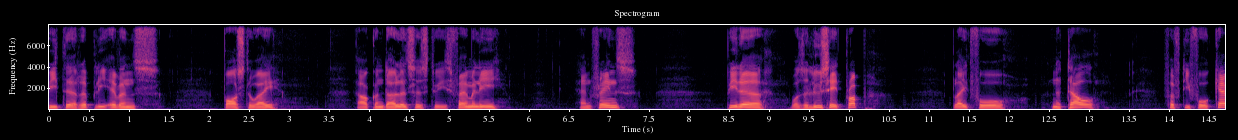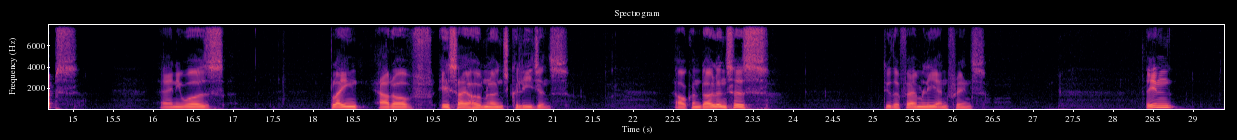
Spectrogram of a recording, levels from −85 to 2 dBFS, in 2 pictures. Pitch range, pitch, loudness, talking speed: 120-145 Hz, 130 Hz, -25 LUFS, 80 wpm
